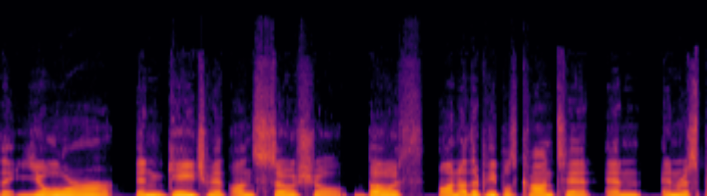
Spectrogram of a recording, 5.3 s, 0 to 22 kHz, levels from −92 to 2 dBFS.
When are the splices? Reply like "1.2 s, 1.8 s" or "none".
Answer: 0.9 s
